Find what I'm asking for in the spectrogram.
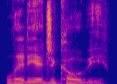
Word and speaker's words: Lydia Jacoby: How do you pronounce her name? – Lydia Jacoby.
